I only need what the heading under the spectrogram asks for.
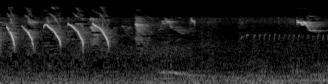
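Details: Canary giving five loud, sharply falling whistled notes, then quieter scattered high chirps and a faint trill.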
